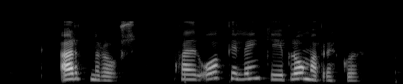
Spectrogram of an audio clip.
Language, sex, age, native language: Icelandic, female, 50-59, Icelandic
